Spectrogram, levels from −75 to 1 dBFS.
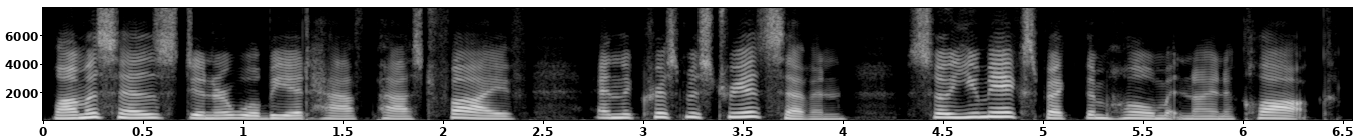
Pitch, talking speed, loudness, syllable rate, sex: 215 Hz, 220 wpm, -18 LUFS, 5.2 syllables/s, female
